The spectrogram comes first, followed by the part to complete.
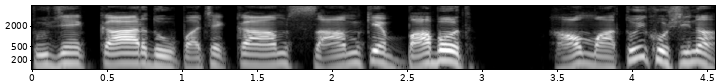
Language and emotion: Goan Konkani, angry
